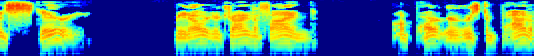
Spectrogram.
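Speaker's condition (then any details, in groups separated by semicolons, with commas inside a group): Muscular dystrophy; congenital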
